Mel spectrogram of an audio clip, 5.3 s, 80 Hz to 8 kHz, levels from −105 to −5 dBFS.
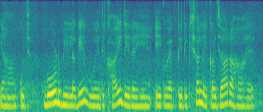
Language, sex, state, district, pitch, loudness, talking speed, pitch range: Hindi, female, Bihar, Madhepura, 200 Hz, -16 LUFS, 205 wpm, 195-225 Hz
